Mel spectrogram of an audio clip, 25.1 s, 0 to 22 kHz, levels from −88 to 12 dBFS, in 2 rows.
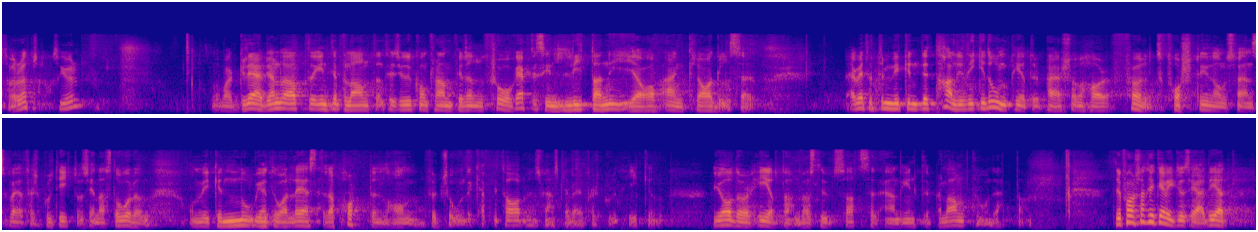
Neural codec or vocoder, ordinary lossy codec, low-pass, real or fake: codec, 16 kHz, 2 kbps, X-Codec, HuBERT features, trained on LibriSpeech; none; none; fake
